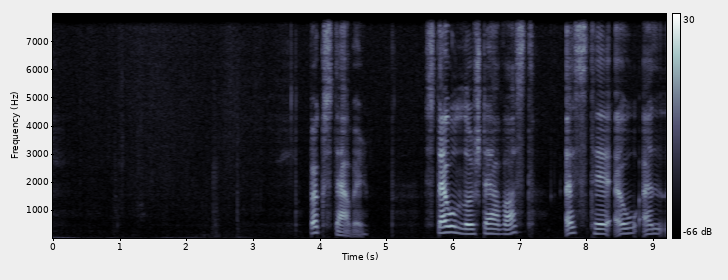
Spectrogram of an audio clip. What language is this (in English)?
Faroese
